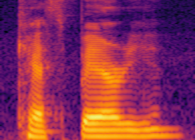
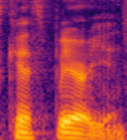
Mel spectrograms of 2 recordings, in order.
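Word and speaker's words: Kasparian: I always say her name wrong. Casparian. Yes, Casparian.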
